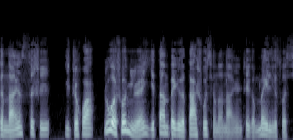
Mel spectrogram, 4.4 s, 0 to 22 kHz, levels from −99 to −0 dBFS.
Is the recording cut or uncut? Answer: cut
